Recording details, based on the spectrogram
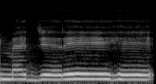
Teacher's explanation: A common mistake is allowing imala to continue into the following ha, causing it to sound slanted. The ha should instead be pronounced with a clear, pure fatha.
